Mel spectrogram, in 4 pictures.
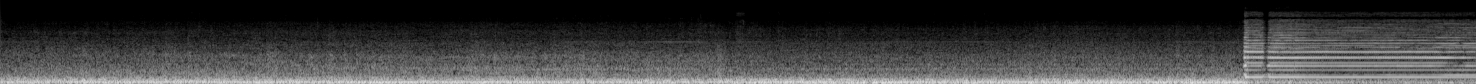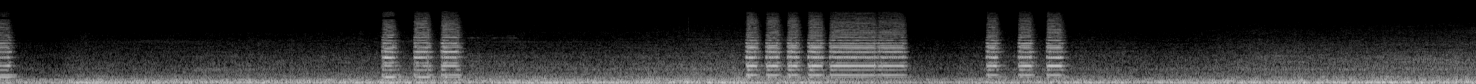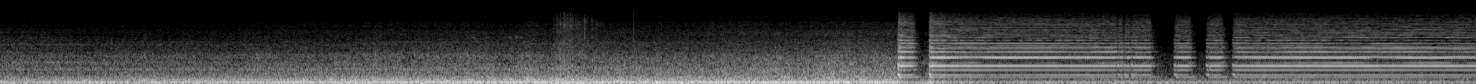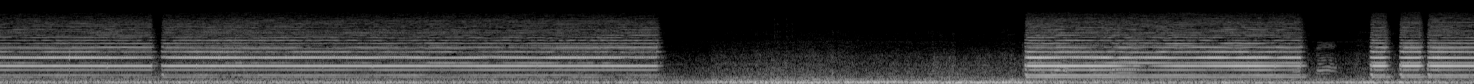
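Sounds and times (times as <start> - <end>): engine and road rumble: 0.0 - 59.0
coach horn tooting: 12.4 - 15.0, 18.5 - 19.9, 22.2 - 23.9, 24.6 - 25.6, 38.5 - 51.0, 54.5 - 59.0.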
